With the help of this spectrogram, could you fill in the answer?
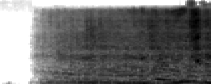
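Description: A loud, roaring engine bursts in after a brief silence and holds steady, with gravelly tire noise and skidding as a rally car charges hard over rough ground.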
